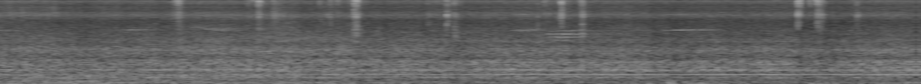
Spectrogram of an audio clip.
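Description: A steady machine hum with a constant pitched tone, like a running fan or motor, and scattered light clicks and taps of utensils working in a ceramic bowl.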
